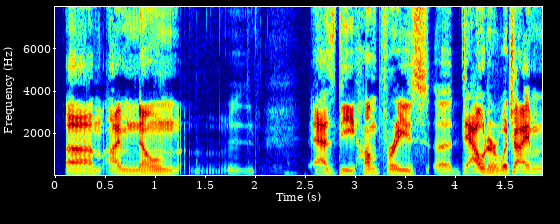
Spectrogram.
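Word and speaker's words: Humphries: with getting back to Humphreys pronounced with an umphreys if both if both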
